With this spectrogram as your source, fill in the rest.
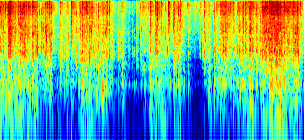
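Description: Crinkly plastic packaging of a budget craft and decor haul item is crackled and crumpled while being torn open, a loud, continuous close-up rustle with brief lulls, no talking.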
